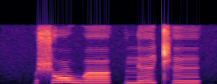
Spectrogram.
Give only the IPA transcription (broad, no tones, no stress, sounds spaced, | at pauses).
ʃ ɔ w ɐ | n e cʰ e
